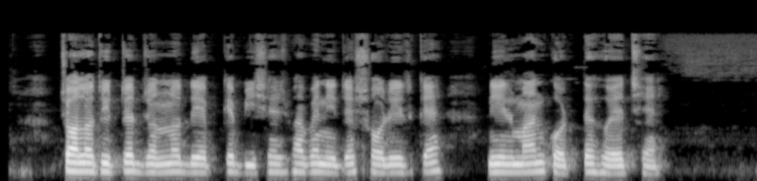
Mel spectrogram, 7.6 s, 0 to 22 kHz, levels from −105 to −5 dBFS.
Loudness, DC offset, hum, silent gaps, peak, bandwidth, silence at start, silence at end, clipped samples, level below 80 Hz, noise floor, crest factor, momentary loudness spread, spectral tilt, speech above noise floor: -23 LUFS; under 0.1%; none; none; 0 dBFS; 11.5 kHz; 0.6 s; 0.95 s; under 0.1%; -62 dBFS; -58 dBFS; 22 dB; 10 LU; -6 dB/octave; 35 dB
